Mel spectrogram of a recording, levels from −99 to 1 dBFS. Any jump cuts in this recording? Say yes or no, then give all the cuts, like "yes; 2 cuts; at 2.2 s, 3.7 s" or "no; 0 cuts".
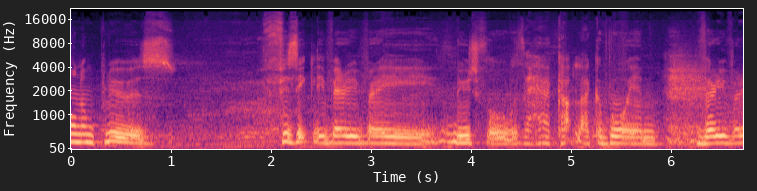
no; 0 cuts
